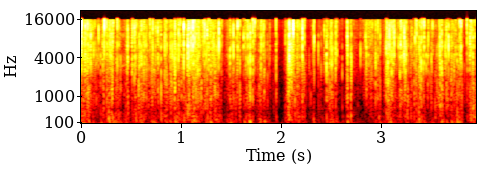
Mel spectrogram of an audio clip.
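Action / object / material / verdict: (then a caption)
scrape / woven polypropylene sack / polypropylene / none. Fingertips scratch and rub the woven surface of a large white woven polypropylene sack. The result is a dense, continuous, bright rasping rustle with quick crinkly textures, briefly dipping quiet near the midpoint before resuming.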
